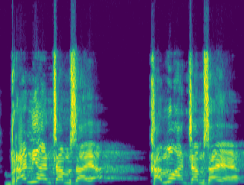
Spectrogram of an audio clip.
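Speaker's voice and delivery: high, indignant outburst at being threatened; a furious king, pitched high and offended; raging Pharaoh. Acted. Pharaoh raging at Moses for threatening him, high indignant outburst. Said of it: "Firaun ngamuk".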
